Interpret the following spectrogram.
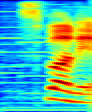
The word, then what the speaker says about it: Spoonie: Is it Spunny? Because that's something I did do recently. Spunny, okay, Spunny. I am still a tier list enjoyer.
